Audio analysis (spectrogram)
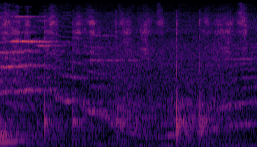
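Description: Chalk or marker writing on a board while a numerical problem is worked, giving faint scratchy strokes and soft taps in short bursts, close and quiet, with no talking.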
